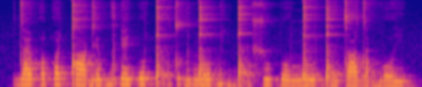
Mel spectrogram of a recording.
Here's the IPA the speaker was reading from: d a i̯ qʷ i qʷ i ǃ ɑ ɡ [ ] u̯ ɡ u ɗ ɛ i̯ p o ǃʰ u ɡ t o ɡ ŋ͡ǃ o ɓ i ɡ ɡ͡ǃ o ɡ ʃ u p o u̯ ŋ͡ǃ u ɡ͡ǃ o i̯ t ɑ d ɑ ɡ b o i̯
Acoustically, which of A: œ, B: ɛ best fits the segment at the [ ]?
B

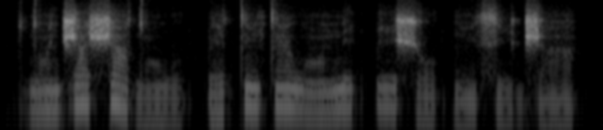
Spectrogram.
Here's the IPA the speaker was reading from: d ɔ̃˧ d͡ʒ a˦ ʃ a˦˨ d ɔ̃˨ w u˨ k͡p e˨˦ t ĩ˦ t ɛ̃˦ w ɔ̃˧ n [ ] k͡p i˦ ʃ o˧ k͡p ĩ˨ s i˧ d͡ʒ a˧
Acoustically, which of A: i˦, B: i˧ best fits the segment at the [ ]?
A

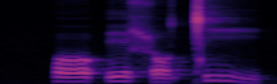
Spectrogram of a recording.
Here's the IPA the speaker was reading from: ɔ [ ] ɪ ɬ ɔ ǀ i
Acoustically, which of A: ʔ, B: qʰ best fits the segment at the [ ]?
A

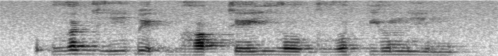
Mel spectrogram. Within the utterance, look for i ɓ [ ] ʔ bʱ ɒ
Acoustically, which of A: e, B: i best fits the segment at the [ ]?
A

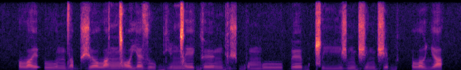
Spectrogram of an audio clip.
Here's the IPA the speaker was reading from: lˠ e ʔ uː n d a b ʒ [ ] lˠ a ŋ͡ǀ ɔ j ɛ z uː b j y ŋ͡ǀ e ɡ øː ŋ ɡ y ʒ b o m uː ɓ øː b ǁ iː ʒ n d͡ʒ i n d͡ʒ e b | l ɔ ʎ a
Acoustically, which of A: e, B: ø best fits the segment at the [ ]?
B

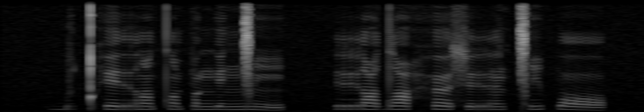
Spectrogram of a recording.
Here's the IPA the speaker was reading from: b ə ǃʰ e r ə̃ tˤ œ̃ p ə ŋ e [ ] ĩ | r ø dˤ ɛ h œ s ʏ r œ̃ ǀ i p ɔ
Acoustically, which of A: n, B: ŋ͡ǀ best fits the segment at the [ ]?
B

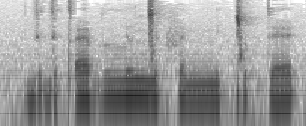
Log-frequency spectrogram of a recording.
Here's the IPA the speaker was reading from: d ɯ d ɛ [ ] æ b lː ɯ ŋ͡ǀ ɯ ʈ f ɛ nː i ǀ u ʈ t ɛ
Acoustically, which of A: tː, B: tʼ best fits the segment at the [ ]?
B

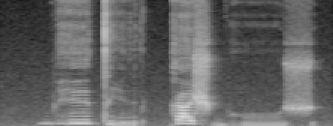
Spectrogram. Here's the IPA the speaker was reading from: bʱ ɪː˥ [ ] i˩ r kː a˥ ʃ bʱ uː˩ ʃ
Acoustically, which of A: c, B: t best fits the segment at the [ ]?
B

